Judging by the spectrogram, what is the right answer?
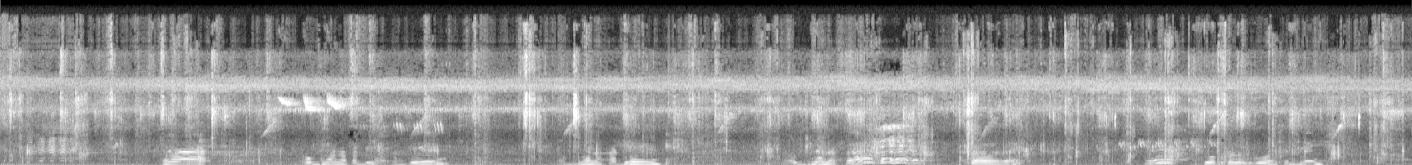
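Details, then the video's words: Frogs calling during floods, their voices likened to racing sports cars: a series of loud, nasal, wavering calls that swoop up and down in pitch like a revving engine, given in bursts every one to two seconds over a low background rumble. "When Frogs Sound Like Racing Ferraris and Lamborghinis"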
